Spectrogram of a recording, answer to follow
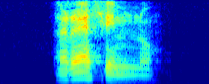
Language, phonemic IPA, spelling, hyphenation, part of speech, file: Greek, /ˈɾeθimno/, Ρέθυμνο, Ρέ‧θυ‧μνο, proper noun, El-Ρέθυμνο.ogg
- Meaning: Rethymno (a city in Crete, Greece)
